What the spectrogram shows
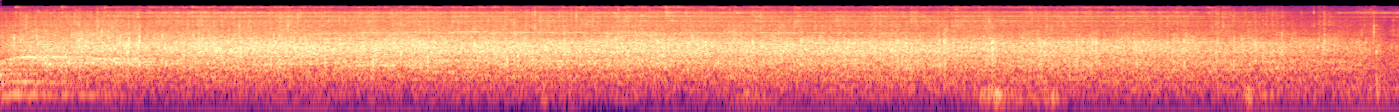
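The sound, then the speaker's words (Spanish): Sustained audience applause, a dense, steady wash of many hands clapping at high volume for about ten seconds, tapering slightly at the end, with no voices standing out. “lléntale el aplauso ahora.”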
